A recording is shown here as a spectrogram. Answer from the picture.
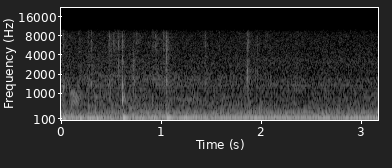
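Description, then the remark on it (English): Quiet, quick typing on a keyboard, a loose run of soft key clicks bunched in the first half, over a steady low hum, with no voices. “Hello, typewriter.”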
